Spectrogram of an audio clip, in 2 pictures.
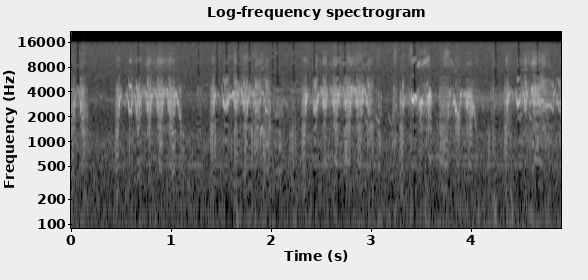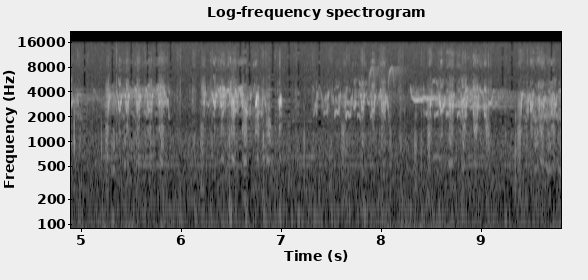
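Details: Several young black storks on their nest in southern Estonia's Karula National Park call excitedly as the adult male delivers fish, June 2023, late morning; repeated high, scratchy chatter bursts roughly every second, with occasional wing or nest rustles.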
